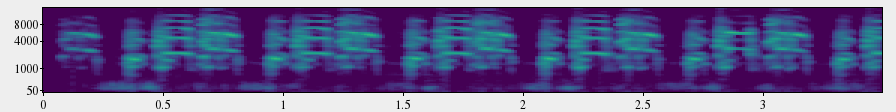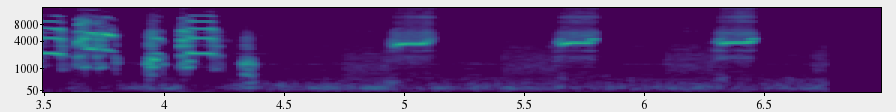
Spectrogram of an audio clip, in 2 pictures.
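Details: Francolin calling: a series of about eight loud, harsh, rhythmic grating phrases roughly twice a second, then three shorter clear rising notes spaced apart.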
